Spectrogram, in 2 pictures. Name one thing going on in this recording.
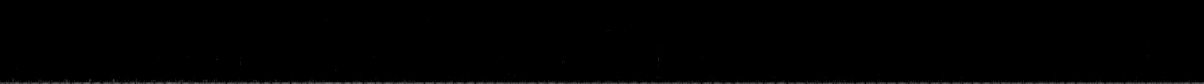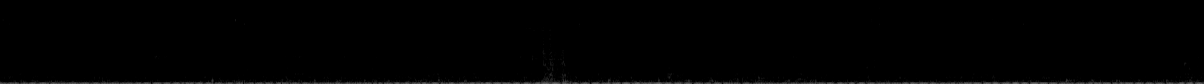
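Light footsteps patter quickly across a hard floor.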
